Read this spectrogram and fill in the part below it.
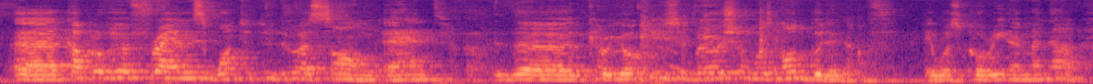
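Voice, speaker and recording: A woman, a French teacher, giving an award speech at a school assembly and praising a student with feeling. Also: mid-range voice. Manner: warm, emotional praise of a student. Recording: echoey hall, far from the mic, noisy.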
